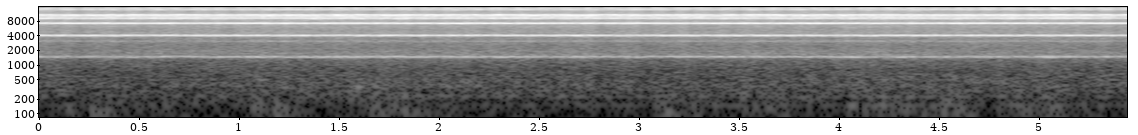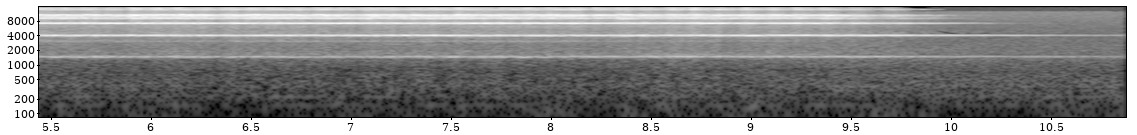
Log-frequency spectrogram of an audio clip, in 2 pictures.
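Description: Altar bells ringing on and on at the elevation of the chalice after the consecration, dying away near the end.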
